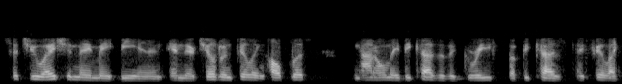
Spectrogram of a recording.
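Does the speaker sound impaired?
No.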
